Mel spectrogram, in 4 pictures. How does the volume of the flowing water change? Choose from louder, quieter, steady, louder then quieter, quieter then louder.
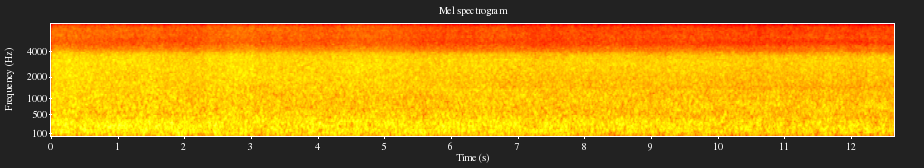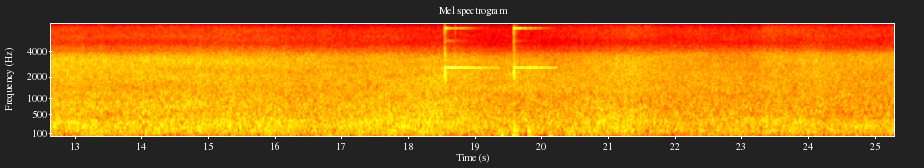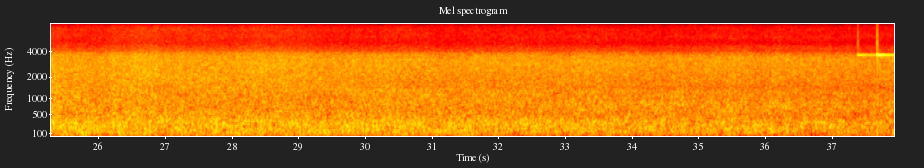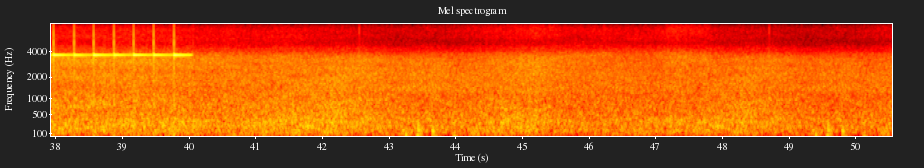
quieter.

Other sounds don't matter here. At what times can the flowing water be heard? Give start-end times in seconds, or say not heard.
0.0-50.5.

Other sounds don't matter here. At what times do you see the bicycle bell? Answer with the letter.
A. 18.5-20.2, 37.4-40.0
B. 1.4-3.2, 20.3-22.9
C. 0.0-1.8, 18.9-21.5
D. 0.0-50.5
A.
